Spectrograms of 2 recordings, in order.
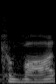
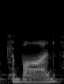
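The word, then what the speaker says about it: כבוד: And so the word in Hebrew is going to be the word kavod or kabod, depending on how you want to pronounce that second letter.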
